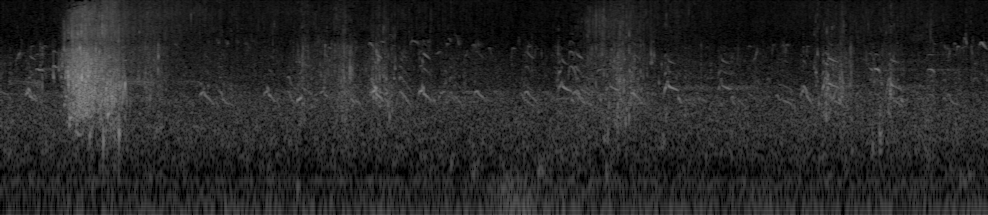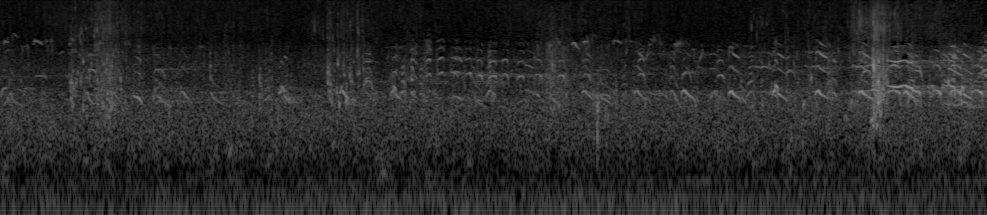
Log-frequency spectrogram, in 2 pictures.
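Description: Waves washing over shore rocks, with a splash every few seconds, the loudest about a second in. Under it, a flock of birds keeps up many short honking calls.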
